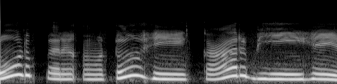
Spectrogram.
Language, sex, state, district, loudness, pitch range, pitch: Hindi, female, Haryana, Charkhi Dadri, -12 LUFS, 235-325 Hz, 245 Hz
